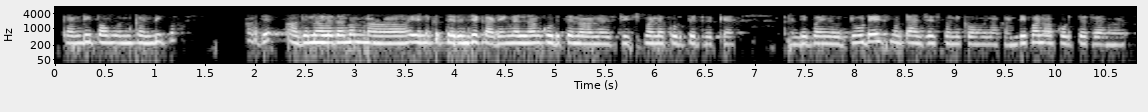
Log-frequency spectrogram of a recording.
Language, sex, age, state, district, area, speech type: Tamil, female, 18-30, Tamil Nadu, Tiruvallur, urban, conversation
